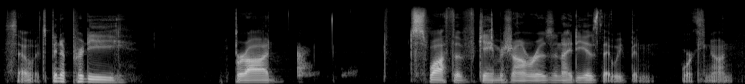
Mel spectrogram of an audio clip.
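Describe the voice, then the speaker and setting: Low gravelly man, relaxed explainer. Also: slow pace, no room sound. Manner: relaxed, explains at length, chuckles between points. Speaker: game developer answering questions. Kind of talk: casual livestream Q&A chat.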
